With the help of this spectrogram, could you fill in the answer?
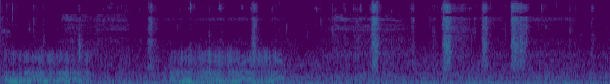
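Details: Mum cat that wants her kittens' food makes short, low grumbling growls in two bursts while eating, followed by soft chewing and clicks.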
